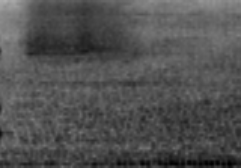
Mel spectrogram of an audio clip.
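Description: Street traffic noise: a steady background hum of passing vehicles, with a brief hiss in the first second.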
